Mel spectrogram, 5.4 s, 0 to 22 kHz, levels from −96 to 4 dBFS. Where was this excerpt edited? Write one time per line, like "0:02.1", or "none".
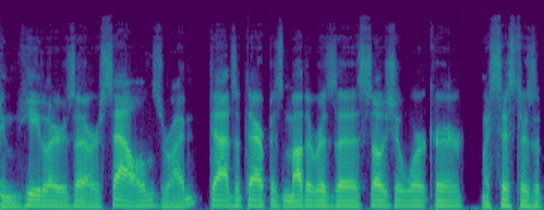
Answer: none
